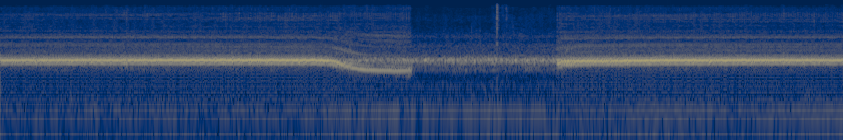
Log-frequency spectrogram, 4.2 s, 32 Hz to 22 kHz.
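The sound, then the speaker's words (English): A chorus of Linnaeus's 17-year cicadas, recorded by Lang Elliott and Will Hershberger for the book The Songs of the Insects, makes a loud, steady, buzzy drone. Partway through it slides lower in pitch and drops out for a moment, then returns at full strength. “Linnaeus's cicadas have big wings, black bodies, and red eyes.”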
